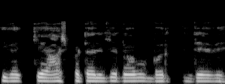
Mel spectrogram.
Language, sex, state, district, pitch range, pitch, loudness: Kannada, male, Karnataka, Bellary, 150-160 Hz, 155 Hz, -19 LUFS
